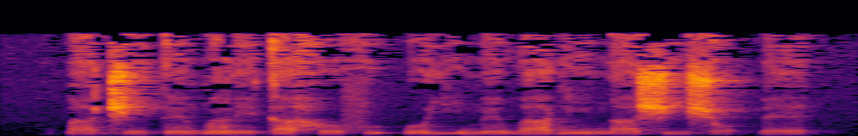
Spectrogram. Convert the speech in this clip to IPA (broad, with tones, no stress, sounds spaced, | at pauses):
k͡p a˨ d͡ʒ e˧ t ɛ̃˦ b ã˦˨ ɾ e˧ ɡ a˦ h o˧ f u˦ k͡p o˦ j i˦˨ m ɛ̃˧ w a˦ ɡ ĩ˦˨ n a˨˦ ʃ i˦˨ ʃ ɔ˨ k͡p ɛ˨˦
